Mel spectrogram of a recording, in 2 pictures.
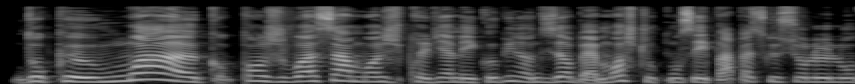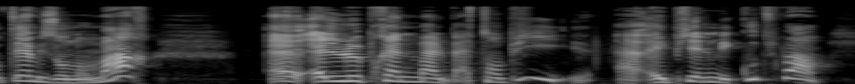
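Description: Gravelly-edged woman giving insistent advice. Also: medium pitch, animated, quick pace, a bit bright. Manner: repetitive, emphatic, insistent. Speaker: relationship advice vlogger. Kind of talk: informal opinionated advice monologue to followers.

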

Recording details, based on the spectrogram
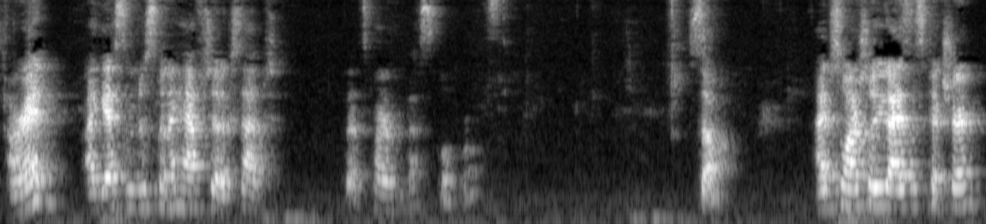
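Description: A bright, forceful young woman talking to a small group in a room full of echo, a little back from the mic. She tells her story in a lively way and slips into other people's voices for the quotes. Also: medium pitch. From United States. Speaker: speaker giving a talk. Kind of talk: personal talk to a small group. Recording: echoey room, voice from some distance.

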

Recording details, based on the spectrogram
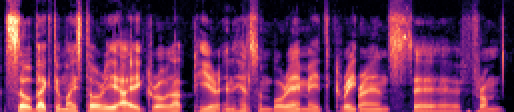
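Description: A man in his twenties with an Iraqi Arabic accent, a native Arabic speaker, telling his own story as a podcast host in a solo monologue, earnest and reflective with frequent pauses. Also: on the low side, steady tone, a little mellow, clean tone, no echo, lo-fi sound. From Iraq. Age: 20s.

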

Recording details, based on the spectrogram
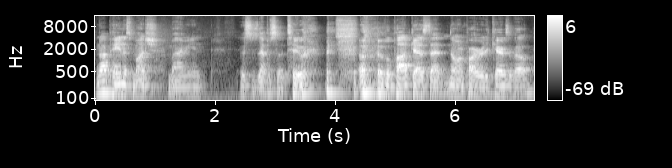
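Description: A man's voice: fairly low pitch, fairly even intonation, normal speed, roomy sound, slight background noise. A man with a Texas twang co-hosting a casual podcast from a living room. He talks in a loose, laid-back way, swears freely and laughs often. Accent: Texan. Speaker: podcast co-host.

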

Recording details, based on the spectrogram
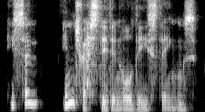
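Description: Storybook mother, played by a man: middle-aged, lifted pitch, gentle, hesitant, soothing and a little vague. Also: sing-song, normal speed, creaky, slightly rough, no room sound, studio quality, full character voice. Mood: placating. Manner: hesitant, placating, mildly doubtful. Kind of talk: audiobook character voice.

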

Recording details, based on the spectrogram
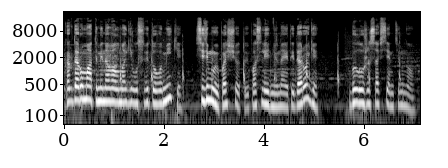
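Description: A man's voice: sits high, steady tone, brisk, a little mellow, soft background music, lightly acted. A man reading scripted literary narration as the narrator of a radio drama.

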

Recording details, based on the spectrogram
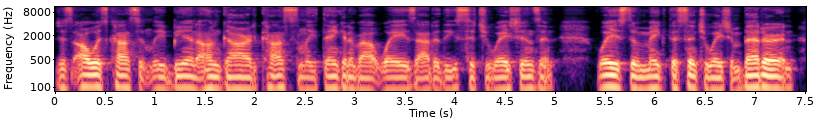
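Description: A low-pitched American man delivers a casual, motivational podcast monologue. He sounds congested and a little hoarse, as if from allergies. He talks conversationally, often repeating a phrase to drive it home. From American Midwest. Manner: conversational, emphatic repetition. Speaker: podcast host.

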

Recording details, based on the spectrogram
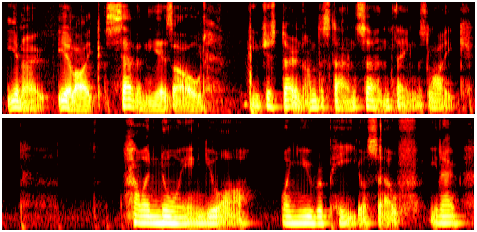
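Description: A man with a croaky voice, rambling through a sweary, casual solo chat as a podcast host. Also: medium pitch, mellow. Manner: rambling, sweary, loses his train of thought.

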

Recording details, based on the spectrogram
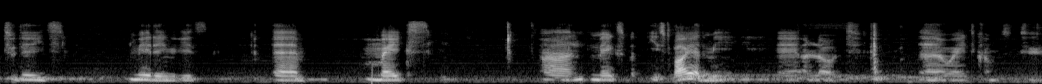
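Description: Japanese-accented man, young adult, vlog diary; tired, halting, lots of "uh"s; dull recording with steady noise. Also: on the low side, gravelly. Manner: hesitant, many fillers and self-corrections. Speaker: vlogger. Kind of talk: casual spoken diary. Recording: muffled lo-fi with background noise.

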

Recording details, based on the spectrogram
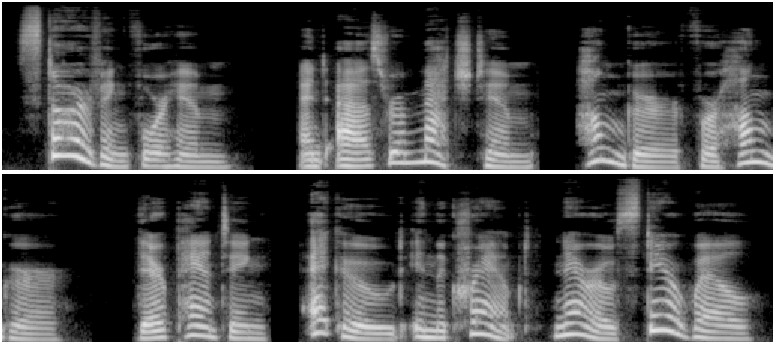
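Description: Low-pitched, animated woman reading fiction aloud. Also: no room sound, clean studio sound. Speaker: amateur audiobook reader of fan fiction. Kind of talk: scripted narration, dramatic storytelling read aloud.

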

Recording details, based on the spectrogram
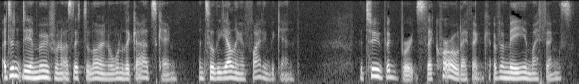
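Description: A woman voicing an anguished male hobbit ring-bearer in a storybook, halting and intense. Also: deep voice, gravelly, mellow. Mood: despairing.

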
